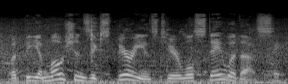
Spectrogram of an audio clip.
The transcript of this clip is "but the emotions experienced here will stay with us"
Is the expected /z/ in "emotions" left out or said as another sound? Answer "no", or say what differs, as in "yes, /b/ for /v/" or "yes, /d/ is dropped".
no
